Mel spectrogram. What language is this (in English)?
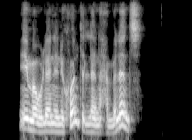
Kabyle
